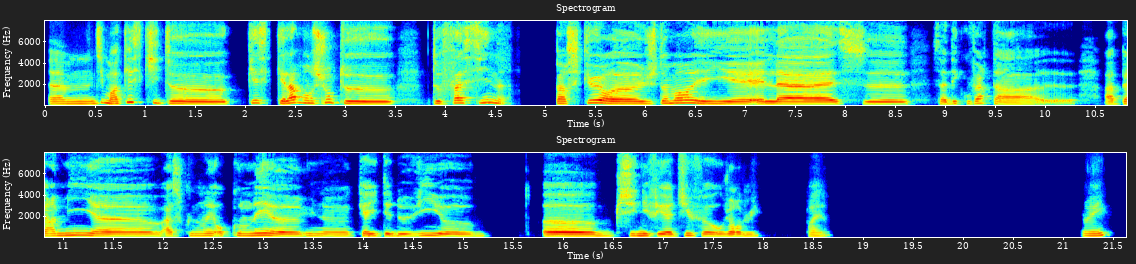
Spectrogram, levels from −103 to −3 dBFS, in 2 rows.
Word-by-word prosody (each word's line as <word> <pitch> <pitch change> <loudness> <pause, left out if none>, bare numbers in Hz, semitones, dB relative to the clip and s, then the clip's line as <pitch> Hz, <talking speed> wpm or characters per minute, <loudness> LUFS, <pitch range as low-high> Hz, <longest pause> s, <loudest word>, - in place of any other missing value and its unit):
Hem, 185 +1 -4
dis-moi 200 -1 0
qu'est-ce 315 +3 0
qui 245 -7 -6
te, 185 -3 +2 0.2
qu'est-ce 240 0 -5
quelle 210 +2 +3
invention 260 +1 0
te 185 -6 +2 0.4
te 200 - -1
fascine, 240 +2 -2 0.5
parce 200 -1 -1
que, 250 - -6 0.5
heu, - - +1
justement, 220 +6 0
il 195 -5 +1
est 185 -1 +2
elle 190 0 +3
a 175 -1 +6
ce 175 -1 -2 0.2
sa 175 - -6
découverte 195 +3 -7
a, 160 -1 -4
heu, 440 +1 -13 0.3
a 170 - -4
permis, 195 +4 -3
heu, 170 -1 -1
à 175 - -4
ce 175 - -12
qu'on 185 -1 -10
ait 190 - -4 0.2
qu'on 190 -1 -5
ait, 205 0 +1
heu, 170 -1 +1
une, 180 -2 -8
heu, 165 -1 -7
qualité 180 0 -2
de 175 0 -4
vie, 190 +3 -4
heu, 165 -1 -5 0.6
heu, 165 -1 +6
significative, 180 +1 -2
heu, 165 - -1
aujourd'hui? 170 +1 -4 0.4
Ouais. 155 +7 -12 2.5
Oui. 185 +5 -5
185 Hz, 130 wpm, -24 LUFS, 170-200 Hz, 2.5 s, a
